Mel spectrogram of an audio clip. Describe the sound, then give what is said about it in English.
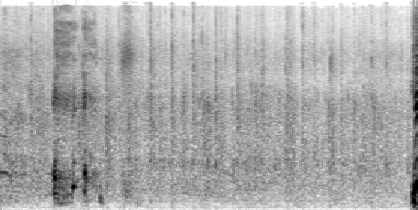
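An audience gives a huge clap for the children's church kids as they go downstairs to a party, a steady, dense crackle of many hands at moderate volume, with a few sharper bursts early on and a sudden loud sound right at the end. “So let's give our kids a huge clap as they go downstairs.”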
